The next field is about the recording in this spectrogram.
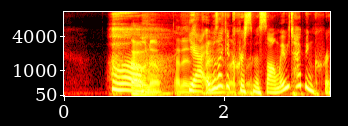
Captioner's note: sighs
